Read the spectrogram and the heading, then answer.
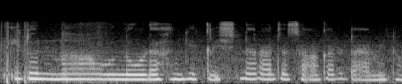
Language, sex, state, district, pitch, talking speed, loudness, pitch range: Kannada, female, Karnataka, Dharwad, 240 Hz, 150 wpm, -13 LUFS, 230-245 Hz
